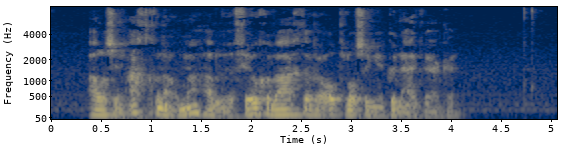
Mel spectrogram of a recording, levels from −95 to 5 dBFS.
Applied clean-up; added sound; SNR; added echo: none; none; none; none.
